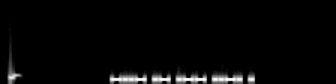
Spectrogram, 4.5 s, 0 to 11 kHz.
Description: Morse code, heard as a keyed tone, about 29 wpm, 700 Hz. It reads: XAWFE
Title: Code Groups - 5 Letters - 30wpm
